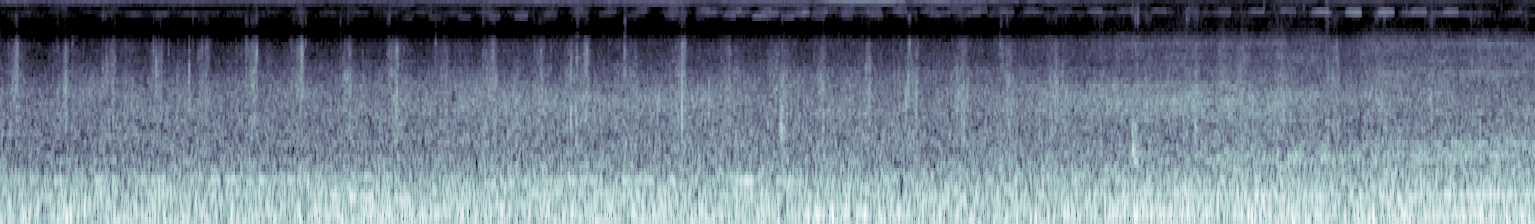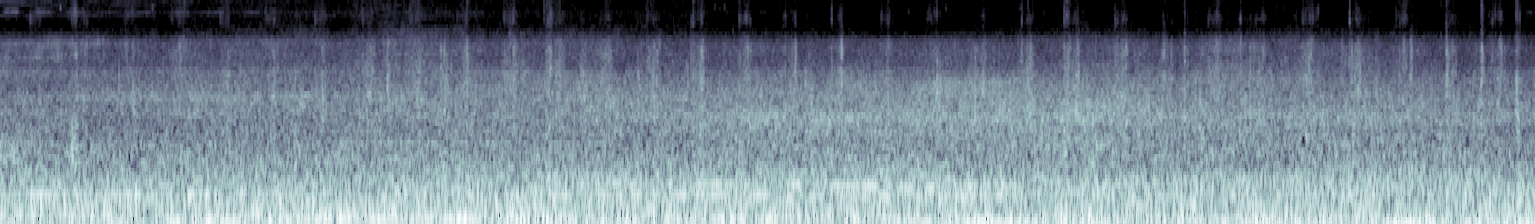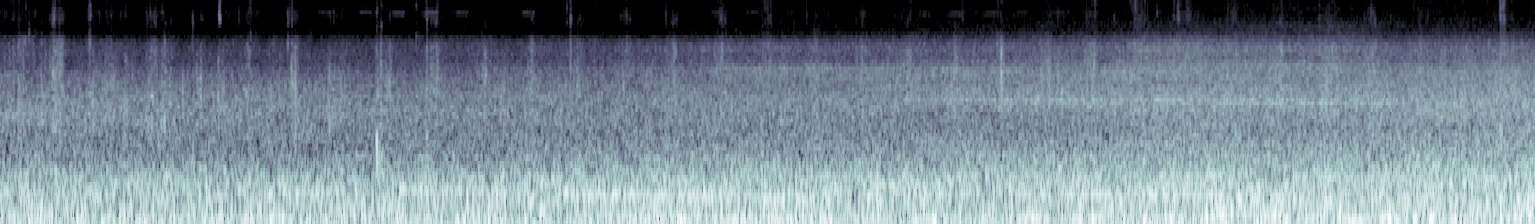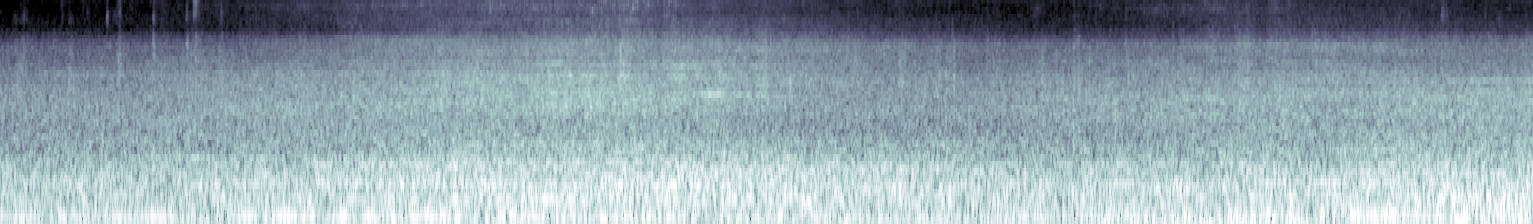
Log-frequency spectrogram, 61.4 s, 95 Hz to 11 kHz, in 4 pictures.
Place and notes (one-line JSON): {"title": "大安森林公園, Da'an District, Taipei City - walking in the Park", "date": "2015-07-25 19:40:00", "description": "walking in the Park, Footsteps, Traffic Sound", "latitude": "25.03", "longitude": "121.54", "altitude": "12", "timezone": "Asia/Taipei"}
